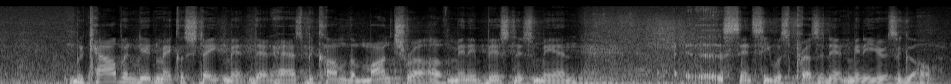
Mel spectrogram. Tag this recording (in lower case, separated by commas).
man speaking, monologue, speech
